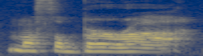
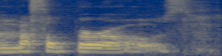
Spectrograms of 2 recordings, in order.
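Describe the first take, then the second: First: "burra" ending in an open UH; careful "Muscle burra"; corrected pronunciation. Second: "burrows" ending in a long OH-z; American-style "muscle burrows"; mispronounced place name. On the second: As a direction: say "burrows" like rabbit burrows. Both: Shown as a demonstration. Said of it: "Gotta say it right".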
